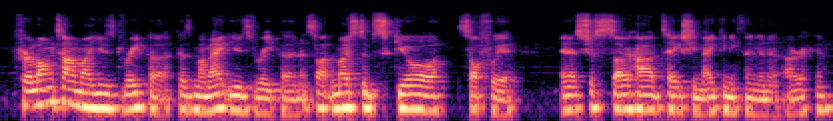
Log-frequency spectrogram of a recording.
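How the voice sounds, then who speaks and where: Fairly quick and somewhat breathy, a man with a New Zealand accent speaks in a dark, mellow tone with fairly even intonation. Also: medium pitch for a man. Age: 20s. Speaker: rapper and music producer. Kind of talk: casual chat.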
